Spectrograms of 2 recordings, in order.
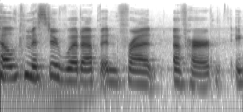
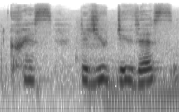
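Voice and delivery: slow, near-whispered question; asking softly. A narrator's reading. Lindy questions her sister, soft slow whisper. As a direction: breathe it out slowly, almost without voice. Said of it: "Lindy asked softly".

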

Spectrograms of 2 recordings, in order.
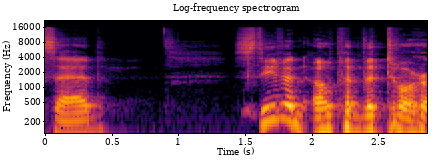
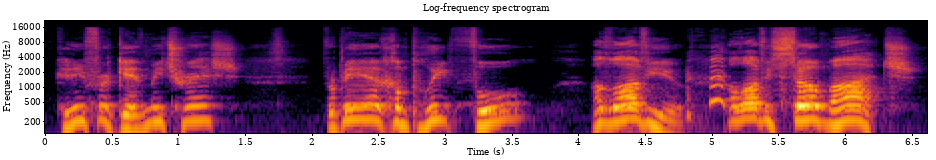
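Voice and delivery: high, overwrought pleading; over-earnest lovesick boy; melodramatic apology; 7 semitones higher than usual. Acted. Melodramatic apology of story's lover.

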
